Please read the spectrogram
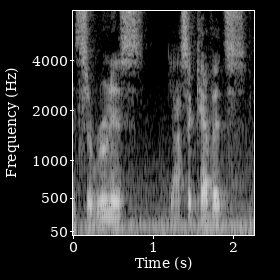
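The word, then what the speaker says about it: Jasikevičius: One, it sounds like, international candidate in Sarunas Yasikevitz. Did I pronounce it right? – Yeah.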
